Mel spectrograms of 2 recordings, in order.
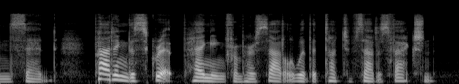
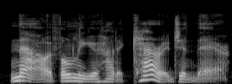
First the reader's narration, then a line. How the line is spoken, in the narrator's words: Swan grumbled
